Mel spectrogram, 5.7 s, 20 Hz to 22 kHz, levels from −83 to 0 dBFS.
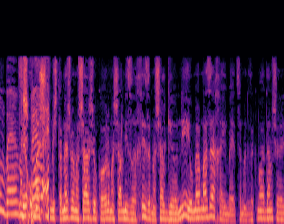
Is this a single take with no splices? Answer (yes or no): no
